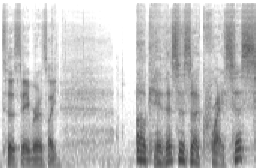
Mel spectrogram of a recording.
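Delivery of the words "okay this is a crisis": hushed, barely voiced whisper. Voicing a character speaking quietly to another character: whispering. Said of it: "whispers to".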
